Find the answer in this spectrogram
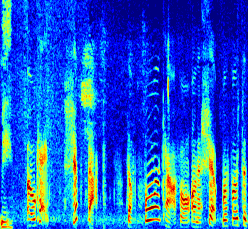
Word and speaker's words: forecastle: ship but it's pronounced fo'c'sle why is that try pronouncing it like an english sailor with no formal education spoke at all oakville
